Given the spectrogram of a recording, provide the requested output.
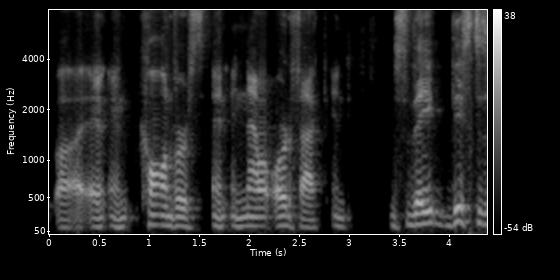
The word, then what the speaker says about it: RTFKT: bought a company called artifact rtfkt but it's pronounced artifact um and and if you look at this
